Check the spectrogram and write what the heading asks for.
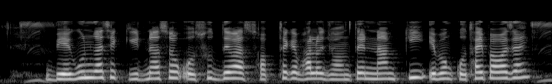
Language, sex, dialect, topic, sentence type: Bengali, female, Western, agriculture, question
